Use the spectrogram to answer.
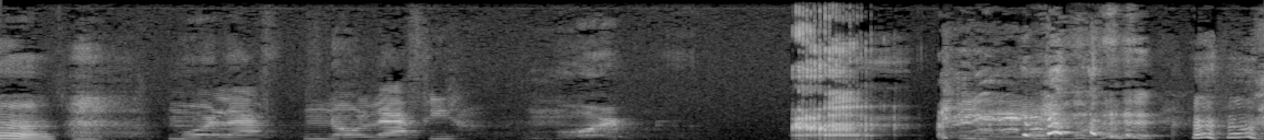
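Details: Child deliberately burping on camera: voiced, drawn-out belches with some speech-like sounds in a quiet room.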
